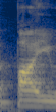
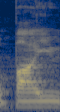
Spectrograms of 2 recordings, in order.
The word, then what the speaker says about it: bayou: Or it's either pronounced bayou or bayou, depending who's saying it. Or bayou as well, sometimes with the accent on the second syllable.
